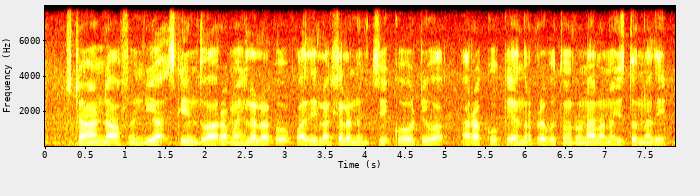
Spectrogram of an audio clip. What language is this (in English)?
Telugu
